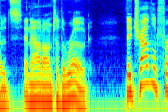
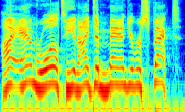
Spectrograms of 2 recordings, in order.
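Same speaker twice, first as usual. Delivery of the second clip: much higher, louder yell; outraged princess screams; furious scream; 10 semitones higher, 7 dB louder than usual. A narrator's reading. Princess demanding respect.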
